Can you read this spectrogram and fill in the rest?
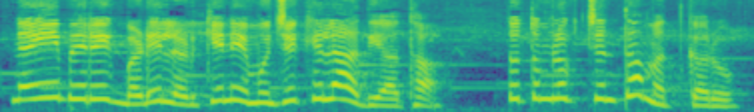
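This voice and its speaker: A kind but proud young beggar girl from a cartoon story, acted by a woman. Her voice is high and earnest, with music underneath. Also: sing-song, a little fast, darkish tone. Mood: weary, reassuring.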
